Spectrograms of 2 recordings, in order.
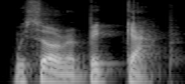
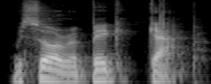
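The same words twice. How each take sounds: First: The two g sounds merge into one. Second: Both g sounds are said separately. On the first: "secondly with linking" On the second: "Firstly without linking"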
